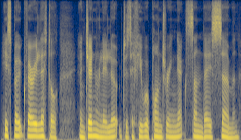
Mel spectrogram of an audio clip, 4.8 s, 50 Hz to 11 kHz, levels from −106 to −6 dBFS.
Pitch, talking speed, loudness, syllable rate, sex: 135 Hz, 185 wpm, -18 LUFS, 6.2 syllables/s, male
